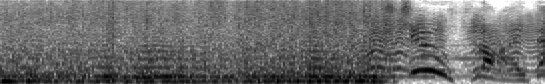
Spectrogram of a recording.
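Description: Buzzing wasp sound effect released into a podcast studio, a steady droning hum for about two seconds that cuts off abruptly, followed by a few swooping tones.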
